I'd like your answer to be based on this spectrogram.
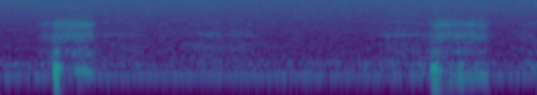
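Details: Pet dog snoring while asleep: two soft, rattly snoring breaths about four seconds apart over quiet room noise, ordinary snoring.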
